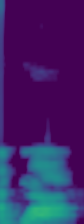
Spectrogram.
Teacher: esse primeiro A, ele não é tônico? Não é a sílaba mais forte? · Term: A tônico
